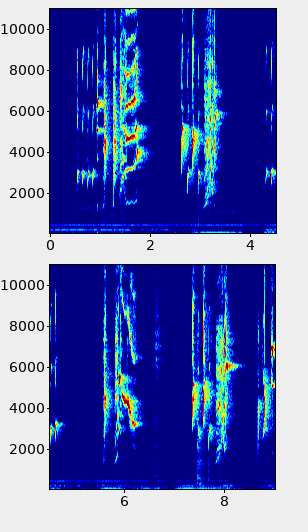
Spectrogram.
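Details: European goldfinch from Algeria singing in short bursts of bright twittering and tinkling notes, with brief pauses between phrases; no other sounds.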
